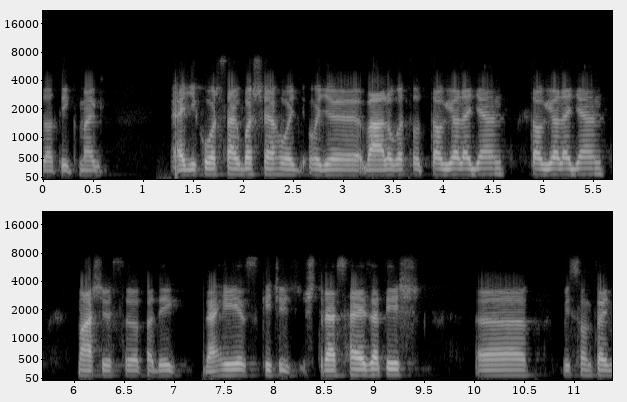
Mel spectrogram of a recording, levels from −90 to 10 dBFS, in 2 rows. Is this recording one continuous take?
no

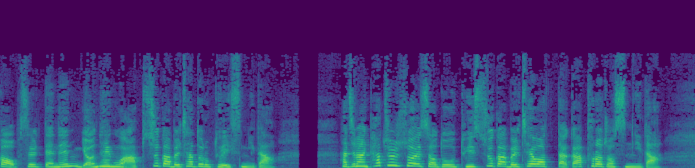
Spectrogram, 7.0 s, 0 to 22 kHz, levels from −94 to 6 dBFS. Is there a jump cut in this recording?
yes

